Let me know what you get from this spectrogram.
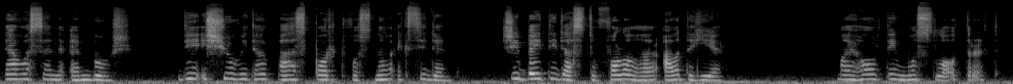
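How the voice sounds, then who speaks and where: A woman playing a composed, guarded captive agent in an audio drama, with measured and formal phrasing. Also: medium pitch, fairly even intonation, a little hiss or hum, lightly acted, poor audio. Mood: grave, explaining.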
